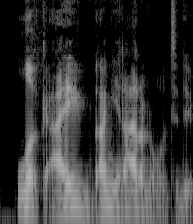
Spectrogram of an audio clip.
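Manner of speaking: ordinary talk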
